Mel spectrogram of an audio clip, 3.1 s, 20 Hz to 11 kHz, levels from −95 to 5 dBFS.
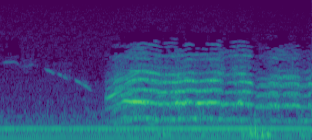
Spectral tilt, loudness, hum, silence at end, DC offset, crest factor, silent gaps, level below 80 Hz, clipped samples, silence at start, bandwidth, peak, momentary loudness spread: -7.5 dB/octave; -30 LUFS; none; 0 s; under 0.1%; 18 dB; none; -50 dBFS; under 0.1%; 0 s; 4.9 kHz; -14 dBFS; 17 LU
